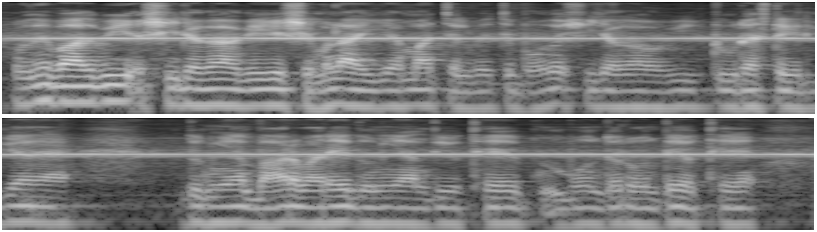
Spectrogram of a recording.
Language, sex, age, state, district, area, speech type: Dogri, male, 30-45, Jammu and Kashmir, Reasi, rural, spontaneous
